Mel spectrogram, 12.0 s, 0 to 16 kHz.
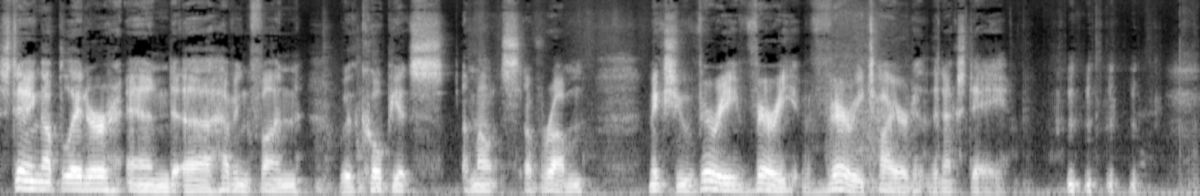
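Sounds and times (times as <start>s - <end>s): man chuckling: 10.6s - 11.8s.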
